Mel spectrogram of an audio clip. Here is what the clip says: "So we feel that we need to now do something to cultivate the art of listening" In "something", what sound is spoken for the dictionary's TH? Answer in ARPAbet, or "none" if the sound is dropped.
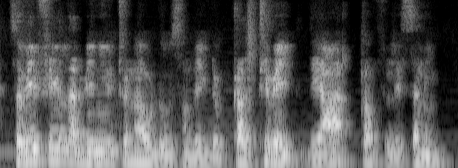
T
